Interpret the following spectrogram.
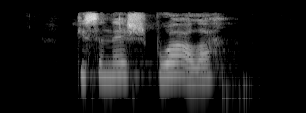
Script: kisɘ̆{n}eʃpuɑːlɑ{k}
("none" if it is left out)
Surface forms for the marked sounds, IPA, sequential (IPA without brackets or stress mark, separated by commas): n, none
